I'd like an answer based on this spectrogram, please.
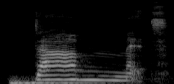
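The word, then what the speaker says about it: damn: zut bon tu peux dire dam tu fais la Lison entre le M et le i comme s'il y avait pas de N dam ou tu peux aussi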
